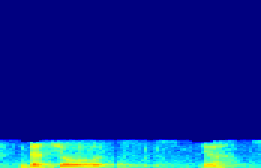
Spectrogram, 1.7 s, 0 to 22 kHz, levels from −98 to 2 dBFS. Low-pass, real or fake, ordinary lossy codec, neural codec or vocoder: 3.6 kHz; real; MP3, 32 kbps; none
